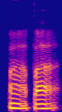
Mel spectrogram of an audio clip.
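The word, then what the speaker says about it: 八: Ba in Mandarin we pronounce as ba. However, in Cantonese is fa.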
